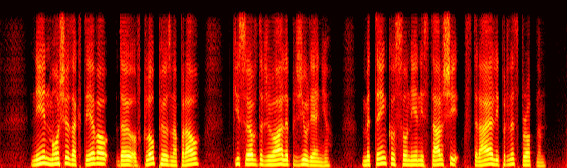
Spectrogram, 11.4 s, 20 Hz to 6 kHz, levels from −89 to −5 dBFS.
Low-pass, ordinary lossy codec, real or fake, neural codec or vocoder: 5.4 kHz; none; fake; codec, 16 kHz, 0.2 kbps, FocalCodec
